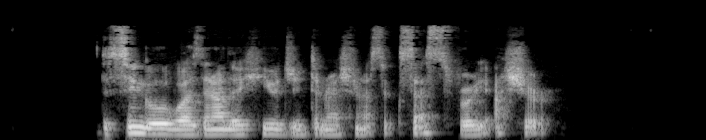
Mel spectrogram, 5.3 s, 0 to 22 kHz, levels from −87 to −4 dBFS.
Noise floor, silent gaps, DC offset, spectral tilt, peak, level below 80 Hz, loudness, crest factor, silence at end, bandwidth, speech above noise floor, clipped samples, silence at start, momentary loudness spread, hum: -89 dBFS; none; under 0.1%; -4 dB/octave; -4 dBFS; -64 dBFS; -22 LUFS; 20 dB; 1.2 s; 11.5 kHz; 66 dB; under 0.1%; 0.75 s; 10 LU; none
